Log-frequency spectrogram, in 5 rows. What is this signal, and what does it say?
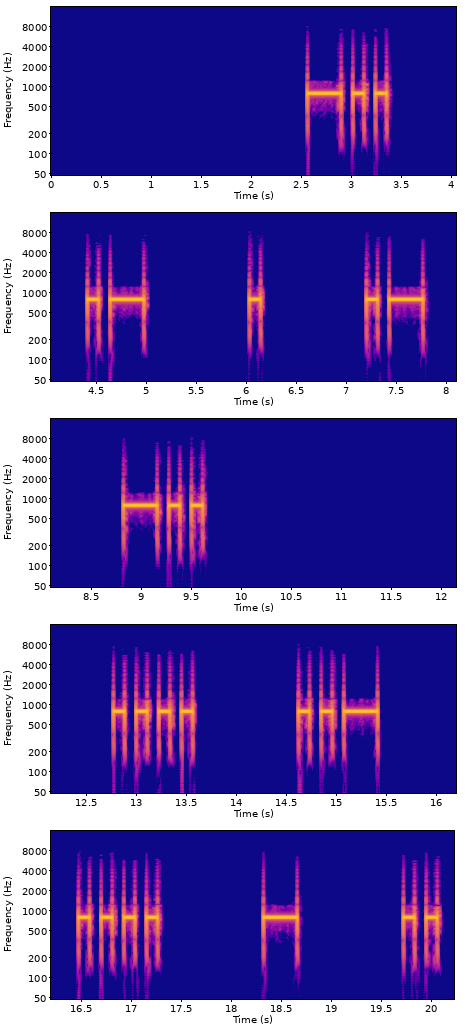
Morse code, heard as a keyed tone, about 10 wpm, spaced as for 6 wpm, 800 Hz. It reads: DAEAD HUHTI
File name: LEZIONI / 2 UHDN / 2 UHD ws 10wpm 2058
